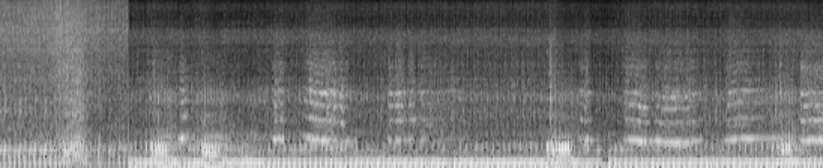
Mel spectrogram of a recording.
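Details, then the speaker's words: Four-wheeler sat for years, carburetor cleaned, new plug, burning oil: single cylinder thumping at a fast idle with an uneven, stumbling beat and some clatter; runs rough and needs tuning. "as you can tell this thing isn't quite running right so we're gonna end this video here we got it running"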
